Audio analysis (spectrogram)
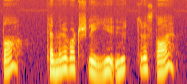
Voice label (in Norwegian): sta, Numedalsmål; Substantiv inkjekjønn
